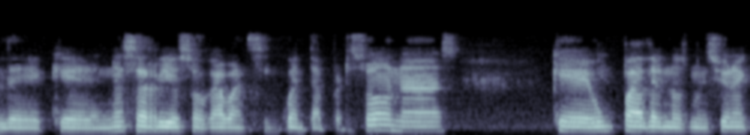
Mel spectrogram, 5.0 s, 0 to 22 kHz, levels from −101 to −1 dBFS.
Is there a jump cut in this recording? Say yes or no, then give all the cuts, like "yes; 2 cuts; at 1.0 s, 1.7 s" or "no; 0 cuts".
no; 0 cuts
